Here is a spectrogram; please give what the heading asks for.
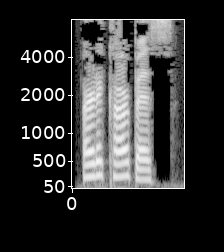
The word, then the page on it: artocarpus: British English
